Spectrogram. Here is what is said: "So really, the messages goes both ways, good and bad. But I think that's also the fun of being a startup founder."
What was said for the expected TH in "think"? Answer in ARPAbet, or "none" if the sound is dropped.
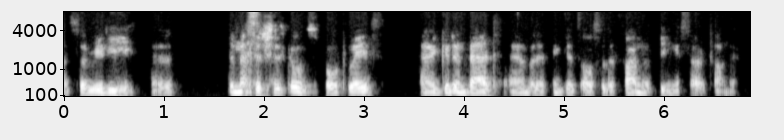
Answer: TH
